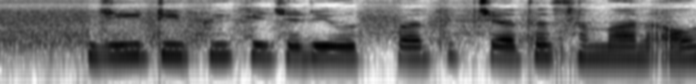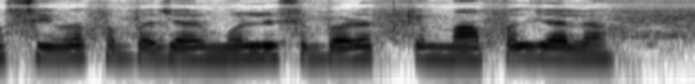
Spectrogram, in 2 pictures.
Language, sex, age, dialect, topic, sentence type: Bhojpuri, female, 25-30, Western, banking, statement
